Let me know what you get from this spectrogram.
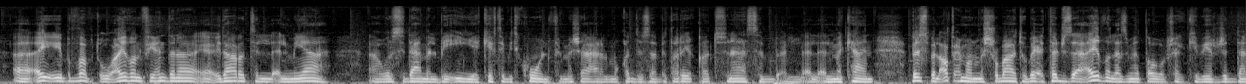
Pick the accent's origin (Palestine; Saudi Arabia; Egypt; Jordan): Saudi Arabia; حنا ترى كسعوديين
